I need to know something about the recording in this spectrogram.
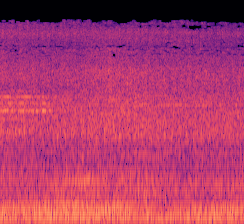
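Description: A motor vehicle engine running steadily close by, a dense low rumble with street noise.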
